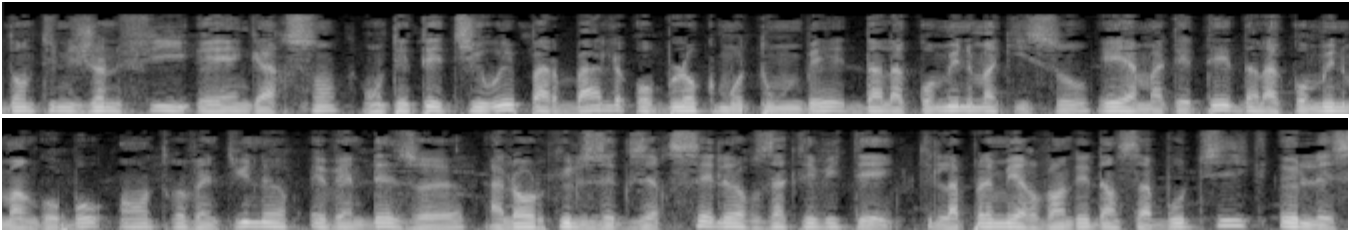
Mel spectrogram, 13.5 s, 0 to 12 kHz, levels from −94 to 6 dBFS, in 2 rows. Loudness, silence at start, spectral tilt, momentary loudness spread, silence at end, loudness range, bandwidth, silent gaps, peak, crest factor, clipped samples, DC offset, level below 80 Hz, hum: -22 LUFS; 0 s; -6 dB/octave; 5 LU; 0 s; 1 LU; 8 kHz; none; -6 dBFS; 16 dB; under 0.1%; 0.1%; -42 dBFS; none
